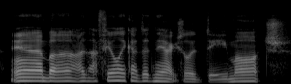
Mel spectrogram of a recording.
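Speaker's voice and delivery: mock whiny friend. Friend's retold complaint.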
